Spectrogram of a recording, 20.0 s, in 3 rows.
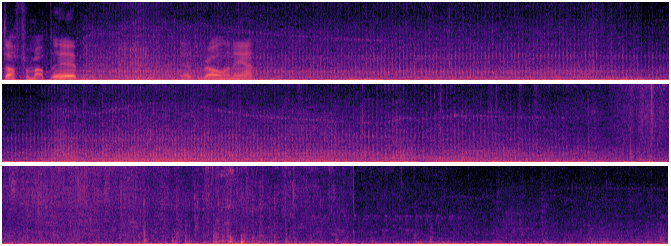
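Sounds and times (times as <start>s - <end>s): car engine rumbling: 0.0s - 20.0s
road hiss: 7.3s - 17.2s.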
